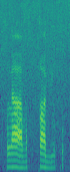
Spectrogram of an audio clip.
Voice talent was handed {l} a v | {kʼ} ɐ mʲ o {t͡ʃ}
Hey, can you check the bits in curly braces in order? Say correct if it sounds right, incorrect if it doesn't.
correct, incorrect: q, incorrect: k

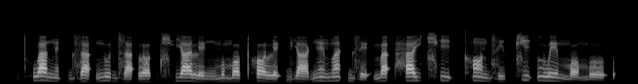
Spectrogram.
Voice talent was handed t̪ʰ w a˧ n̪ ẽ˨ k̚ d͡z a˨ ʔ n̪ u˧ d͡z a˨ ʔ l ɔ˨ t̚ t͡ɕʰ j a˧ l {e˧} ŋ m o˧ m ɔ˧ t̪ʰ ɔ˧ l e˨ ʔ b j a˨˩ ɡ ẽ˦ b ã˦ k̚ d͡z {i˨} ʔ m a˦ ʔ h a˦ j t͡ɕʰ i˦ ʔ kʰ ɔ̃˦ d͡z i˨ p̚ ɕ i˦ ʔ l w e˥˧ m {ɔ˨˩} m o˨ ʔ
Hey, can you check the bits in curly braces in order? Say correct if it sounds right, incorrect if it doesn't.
incorrect: e˨˩, incorrect: e˨, correct

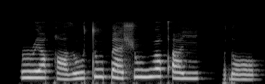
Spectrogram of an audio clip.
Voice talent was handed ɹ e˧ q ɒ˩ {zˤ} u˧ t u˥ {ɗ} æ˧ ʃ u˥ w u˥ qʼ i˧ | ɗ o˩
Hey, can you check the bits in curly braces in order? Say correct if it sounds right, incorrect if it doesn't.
incorrect: ð, incorrect: ɓ

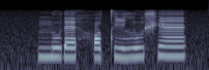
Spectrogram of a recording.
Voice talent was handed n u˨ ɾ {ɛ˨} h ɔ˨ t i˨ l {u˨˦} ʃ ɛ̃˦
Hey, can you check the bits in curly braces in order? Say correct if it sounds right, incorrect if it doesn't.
correct, correct

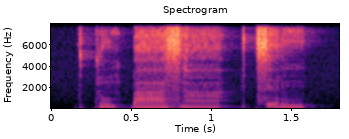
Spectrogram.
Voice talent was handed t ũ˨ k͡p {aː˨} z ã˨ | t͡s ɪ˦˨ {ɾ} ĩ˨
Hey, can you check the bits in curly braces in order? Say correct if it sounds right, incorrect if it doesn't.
correct, correct

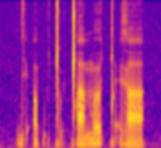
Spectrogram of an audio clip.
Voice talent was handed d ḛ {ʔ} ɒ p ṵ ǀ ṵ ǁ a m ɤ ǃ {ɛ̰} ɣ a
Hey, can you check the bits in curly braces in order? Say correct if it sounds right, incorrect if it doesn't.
correct, correct

